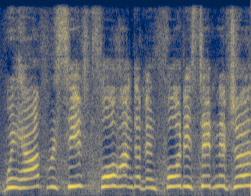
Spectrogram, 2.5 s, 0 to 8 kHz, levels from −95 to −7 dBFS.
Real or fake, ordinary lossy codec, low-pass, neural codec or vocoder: fake; none; none; codec, 16 kHz, 4 kbps, FunCodec, trained on LibriTTS, 50 frames a second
